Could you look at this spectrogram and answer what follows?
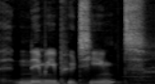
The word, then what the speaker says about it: Nimipuutimt: I think it's Nimiputimt. N-I-M-I-P-U-U-T-I-M-T.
